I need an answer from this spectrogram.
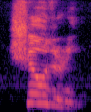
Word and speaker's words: jewelry: see the next word jewelry most most commonly mispronounced word so it is supposed to be jewelry shry let's see the next word cupboard no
